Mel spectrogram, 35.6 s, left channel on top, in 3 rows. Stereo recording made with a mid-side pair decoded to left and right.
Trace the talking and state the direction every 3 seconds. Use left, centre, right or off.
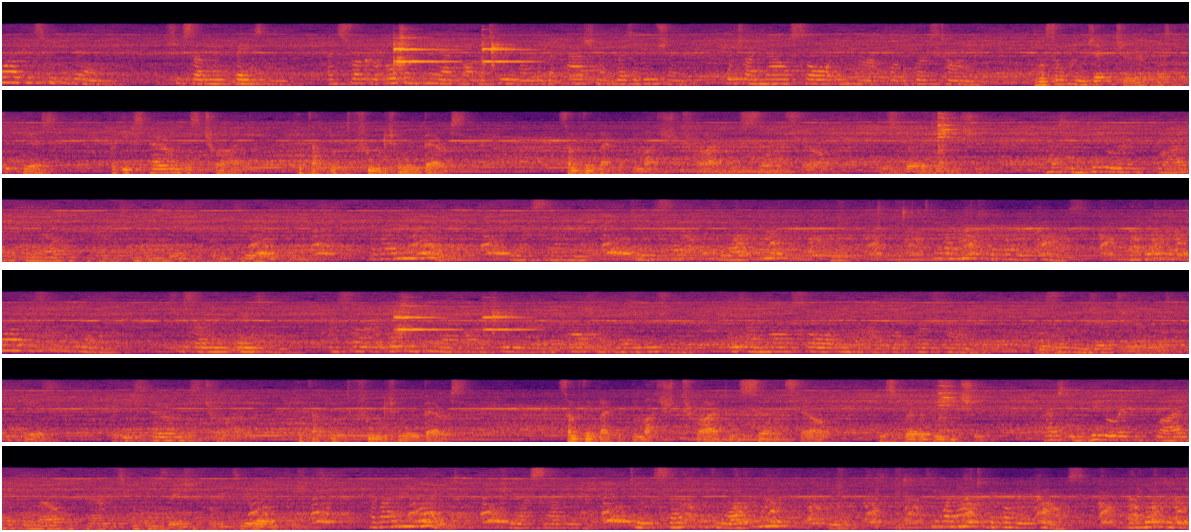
left, left, left, left, left, centre, right, right, right, right, right, right.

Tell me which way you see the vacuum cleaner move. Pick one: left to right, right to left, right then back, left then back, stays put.
right to left.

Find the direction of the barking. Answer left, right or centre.
right.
